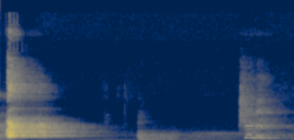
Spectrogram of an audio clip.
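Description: A dog barks once, loud and close, then gives two shorter, quieter yelps in a quiet room.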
